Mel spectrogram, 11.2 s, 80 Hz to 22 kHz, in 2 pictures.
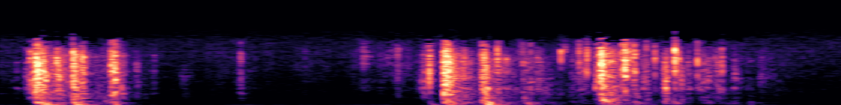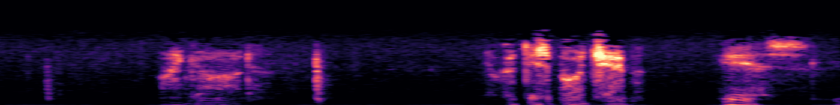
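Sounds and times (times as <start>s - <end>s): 
wooden door being broken down: 0.0s - 1.1s, 2.8s - 5.1s
speech: 9.5s - 11.2s.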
